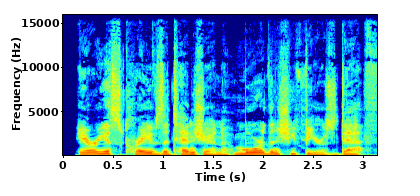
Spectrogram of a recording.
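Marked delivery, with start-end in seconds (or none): none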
